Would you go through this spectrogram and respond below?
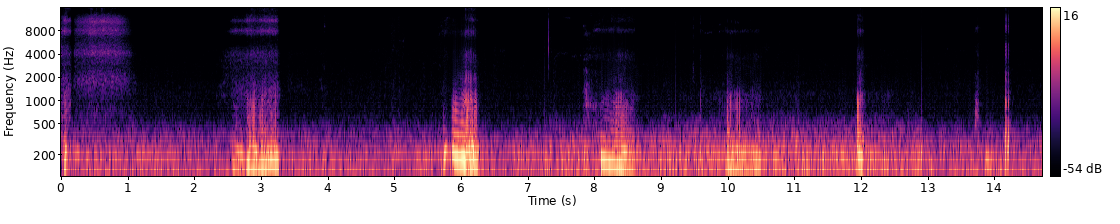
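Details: Sleeping black-and-tan long-haired Chihuahua snoring, soft breathy snores with short nasal buzzes around three, six, eight and ten seconds, low hum underneath, occasional faint clicks.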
